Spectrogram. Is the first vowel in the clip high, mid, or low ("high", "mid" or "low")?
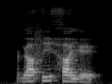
low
